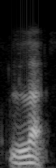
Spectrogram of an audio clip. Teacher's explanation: La is pronounced by pressing the tongue behind the front teeth, top teeth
